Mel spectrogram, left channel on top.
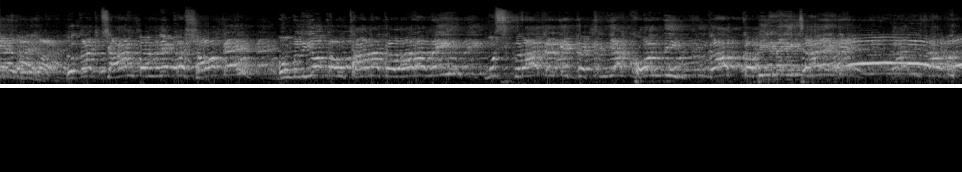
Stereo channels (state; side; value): silent; right; 59 dB below the other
